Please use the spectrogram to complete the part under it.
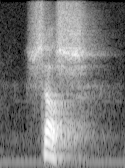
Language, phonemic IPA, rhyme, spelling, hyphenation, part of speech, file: Dutch, /sɑs/, -ɑs, sas, sas, noun, Nl-sas.ogg
- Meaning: 1. good spirit 2. sluice 3. an explosive or highly flammable compound used in various explosives such as early artillery projectiles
